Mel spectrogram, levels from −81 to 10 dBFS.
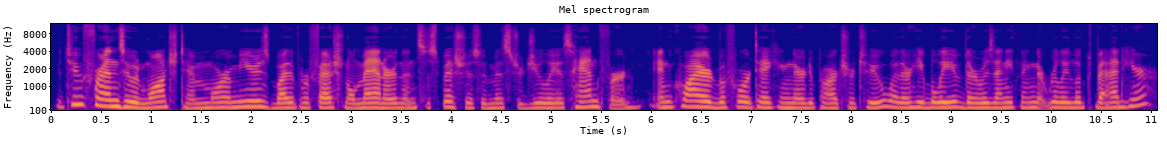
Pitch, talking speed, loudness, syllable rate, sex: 195 Hz, 195 wpm, -20 LUFS, 5.9 syllables/s, female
